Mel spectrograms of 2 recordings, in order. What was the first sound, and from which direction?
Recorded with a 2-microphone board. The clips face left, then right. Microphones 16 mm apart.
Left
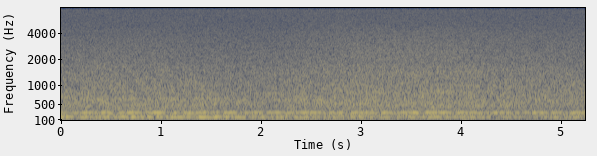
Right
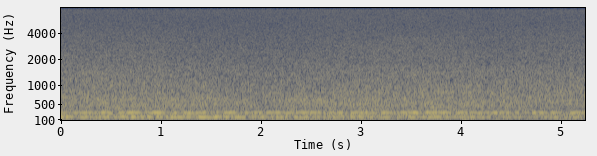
Only background noise.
